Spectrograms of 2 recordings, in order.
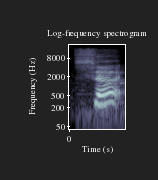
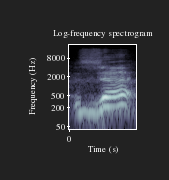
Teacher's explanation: Th is voiceless, D is voiced. S is voiceless, Z is voiced.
